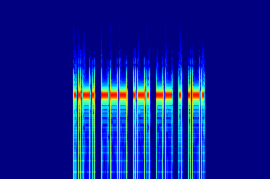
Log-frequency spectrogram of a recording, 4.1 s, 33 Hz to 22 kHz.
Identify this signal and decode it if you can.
Morse code, heard as a keyed tone, about 34 wpm, 700 Hz. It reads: FORMER
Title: Top 1751-2000 Words 35wpm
